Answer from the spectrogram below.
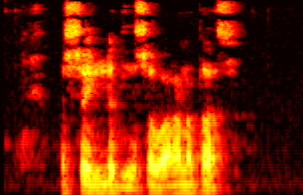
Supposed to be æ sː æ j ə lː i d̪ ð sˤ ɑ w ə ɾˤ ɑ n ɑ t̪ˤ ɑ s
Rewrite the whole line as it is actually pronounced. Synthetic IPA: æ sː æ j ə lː æ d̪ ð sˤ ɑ w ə ɾˤ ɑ n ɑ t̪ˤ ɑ s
